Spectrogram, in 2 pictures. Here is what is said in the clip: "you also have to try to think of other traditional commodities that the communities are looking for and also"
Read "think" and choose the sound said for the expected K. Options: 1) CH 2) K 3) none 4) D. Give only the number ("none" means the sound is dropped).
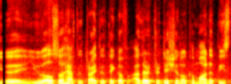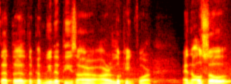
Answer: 2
